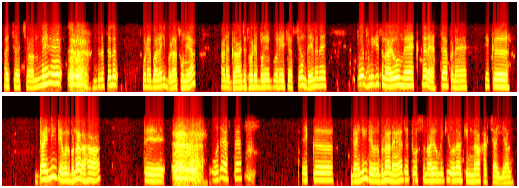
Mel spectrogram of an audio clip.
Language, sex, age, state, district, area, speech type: Dogri, male, 18-30, Jammu and Kashmir, Udhampur, rural, conversation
